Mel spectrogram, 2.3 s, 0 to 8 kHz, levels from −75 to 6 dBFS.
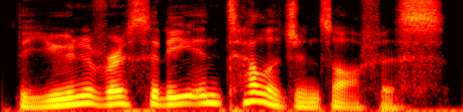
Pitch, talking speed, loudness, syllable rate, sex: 120 Hz, 105 wpm, -17 LUFS, 6.7 syllables/s, male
